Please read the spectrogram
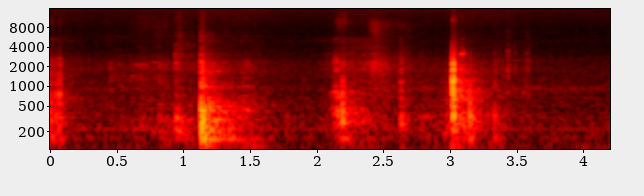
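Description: A handful of short, sharp knocks and clatters of a phone circuit board and small parts being handled on a hard workbench. The loudest comes a little over a second in.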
